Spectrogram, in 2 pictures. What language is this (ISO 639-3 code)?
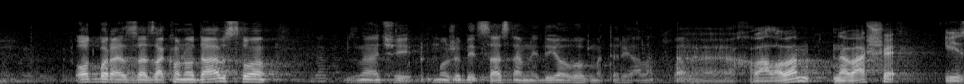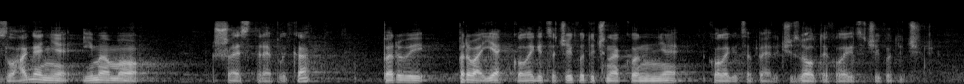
hrv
